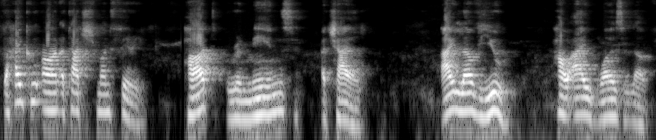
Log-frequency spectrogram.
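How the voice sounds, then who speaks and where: Man, Trinidadian accent, psychologist, slow deliberate pace, mid-pitched voice, reflective teaching talk. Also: animated, darkish tone, poor audio. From Trinidad and Tobago. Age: adult. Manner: measured, thoughtful, with pauses and light chuckles. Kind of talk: unscripted educational talk.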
